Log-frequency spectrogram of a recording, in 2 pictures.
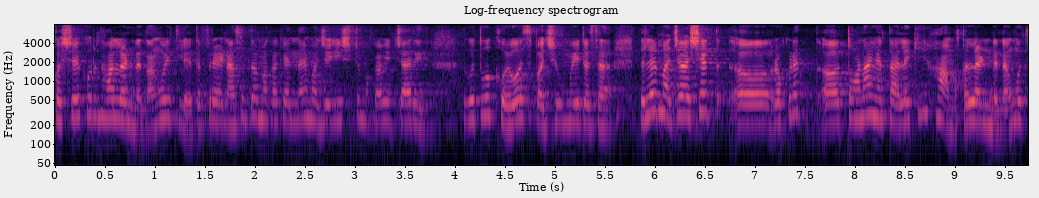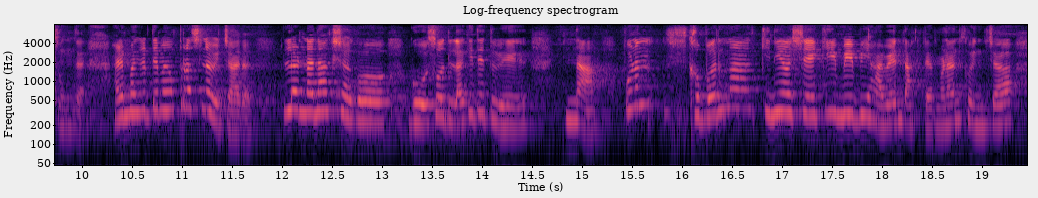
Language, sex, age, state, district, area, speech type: Goan Konkani, female, 18-30, Goa, Tiswadi, rural, spontaneous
